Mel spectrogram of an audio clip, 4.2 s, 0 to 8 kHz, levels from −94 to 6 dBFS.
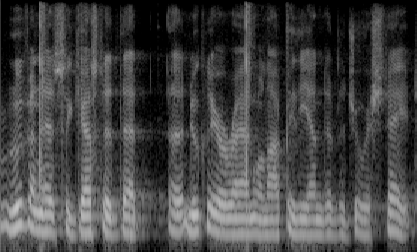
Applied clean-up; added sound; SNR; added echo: none; Shatter; 13 dB; none.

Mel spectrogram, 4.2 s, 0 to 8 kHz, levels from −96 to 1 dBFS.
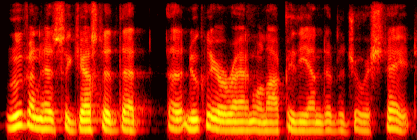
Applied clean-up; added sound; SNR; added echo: neural mask model DeepFilterNet 3.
